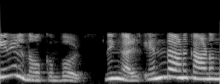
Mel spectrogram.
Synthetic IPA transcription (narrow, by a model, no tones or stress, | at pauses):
iːnilno̞ːkːumbo̞ːɭ | niŋːɐɭe̞nd̪aːɳɨkaːɳunː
